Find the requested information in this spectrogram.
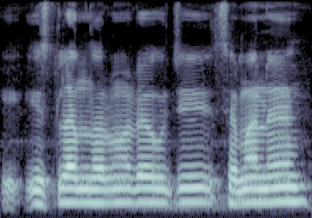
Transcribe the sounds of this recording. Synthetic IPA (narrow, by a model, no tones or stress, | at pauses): islamd̪ʱɔɾmɔɾeut͡ʃisemane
